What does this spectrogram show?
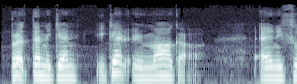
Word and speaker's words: Umaga: But then again, you get umaga. And if you look at the spelling and the way William Regal used to pronounce it as umanga, well, pretty much that's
